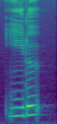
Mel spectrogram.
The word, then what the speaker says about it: いる: いる、いる、いる。So the R is pronounced as L, so remember this.いる is to exist for living things.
